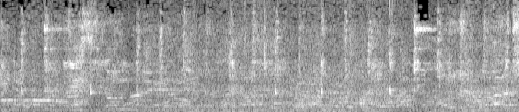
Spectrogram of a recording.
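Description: A crowd of children and adults chatter and shout nearby, outdoors.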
